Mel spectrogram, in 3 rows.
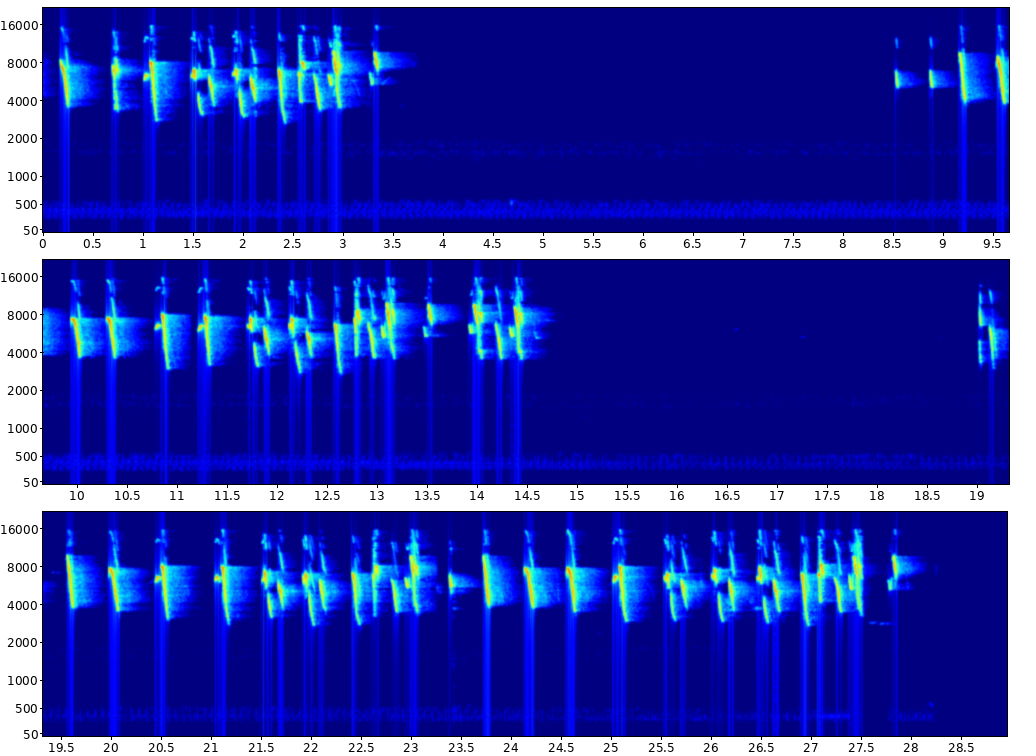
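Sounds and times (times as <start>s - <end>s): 
pure-bred Belgian canary singing: 0.0s - 3.5s, 8.5s - 14.7s, 19.0s - 28.0s.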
